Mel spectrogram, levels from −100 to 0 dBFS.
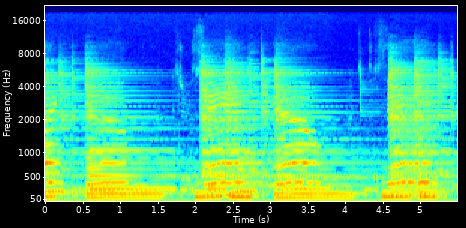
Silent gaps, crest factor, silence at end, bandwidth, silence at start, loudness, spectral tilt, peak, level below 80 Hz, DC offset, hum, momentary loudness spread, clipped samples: none; 14 dB; 0 s; 19 kHz; 0 s; -28 LUFS; -5.5 dB/octave; -14 dBFS; -44 dBFS; 0.5%; none; 9 LU; under 0.1%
